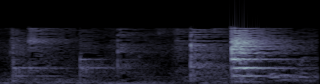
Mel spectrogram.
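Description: Tableware clinking: four or five sharp knocks that each ring briefly at the same pitch, the loudest near the end.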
